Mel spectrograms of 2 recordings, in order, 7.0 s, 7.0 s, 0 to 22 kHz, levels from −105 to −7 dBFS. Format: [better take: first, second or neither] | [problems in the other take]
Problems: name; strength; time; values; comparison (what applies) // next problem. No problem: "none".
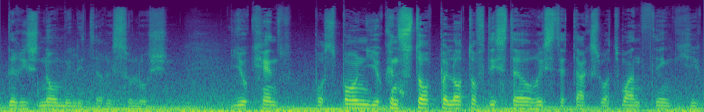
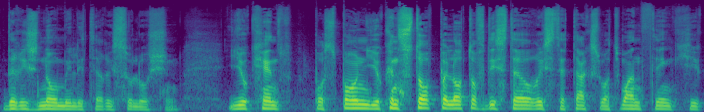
second | low rumble; noticeable; throughout; 15 dB below the speech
